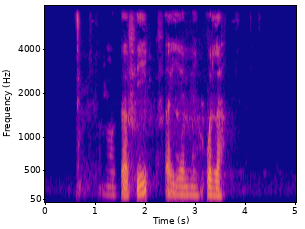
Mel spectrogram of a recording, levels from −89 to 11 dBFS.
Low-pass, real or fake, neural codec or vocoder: 7.2 kHz; real; none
